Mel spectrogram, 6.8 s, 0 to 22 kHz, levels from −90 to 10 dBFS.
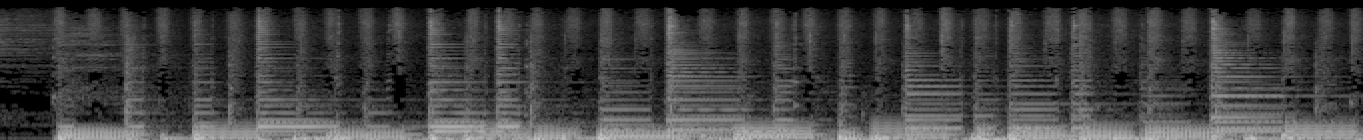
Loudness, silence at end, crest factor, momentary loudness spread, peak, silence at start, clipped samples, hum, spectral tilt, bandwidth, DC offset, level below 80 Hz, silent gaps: -26 LUFS; 0 s; 16 dB; 3 LU; -6 dBFS; 0 s; under 0.1%; none; -6 dB/octave; 17.5 kHz; under 0.1%; -28 dBFS; none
